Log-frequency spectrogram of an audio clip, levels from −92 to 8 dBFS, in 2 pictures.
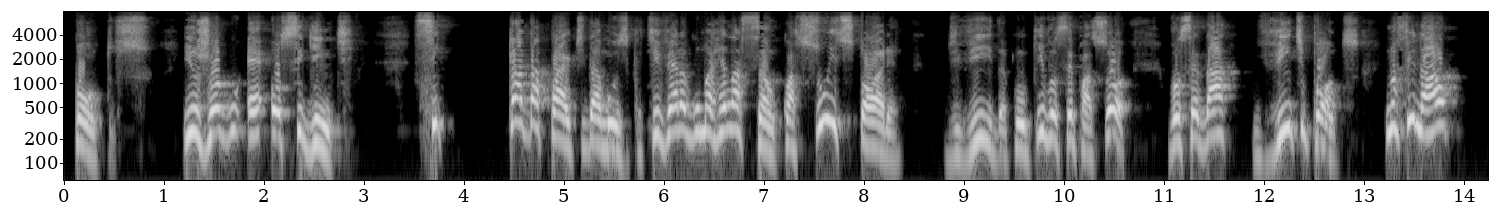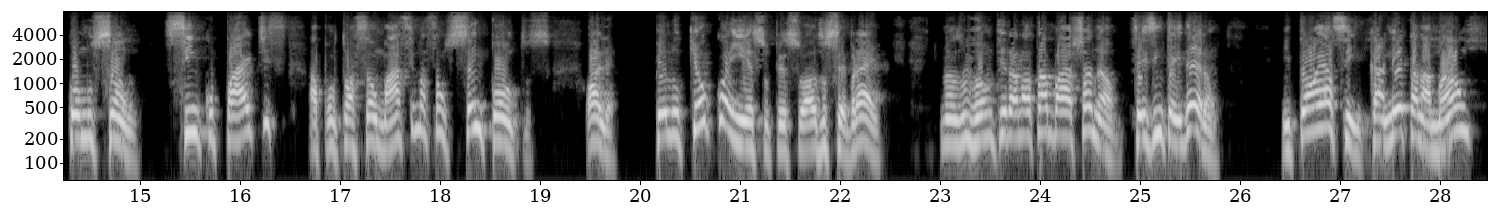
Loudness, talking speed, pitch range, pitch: -14 LUFS, 140 wpm, 185-260 Hz, 225 Hz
